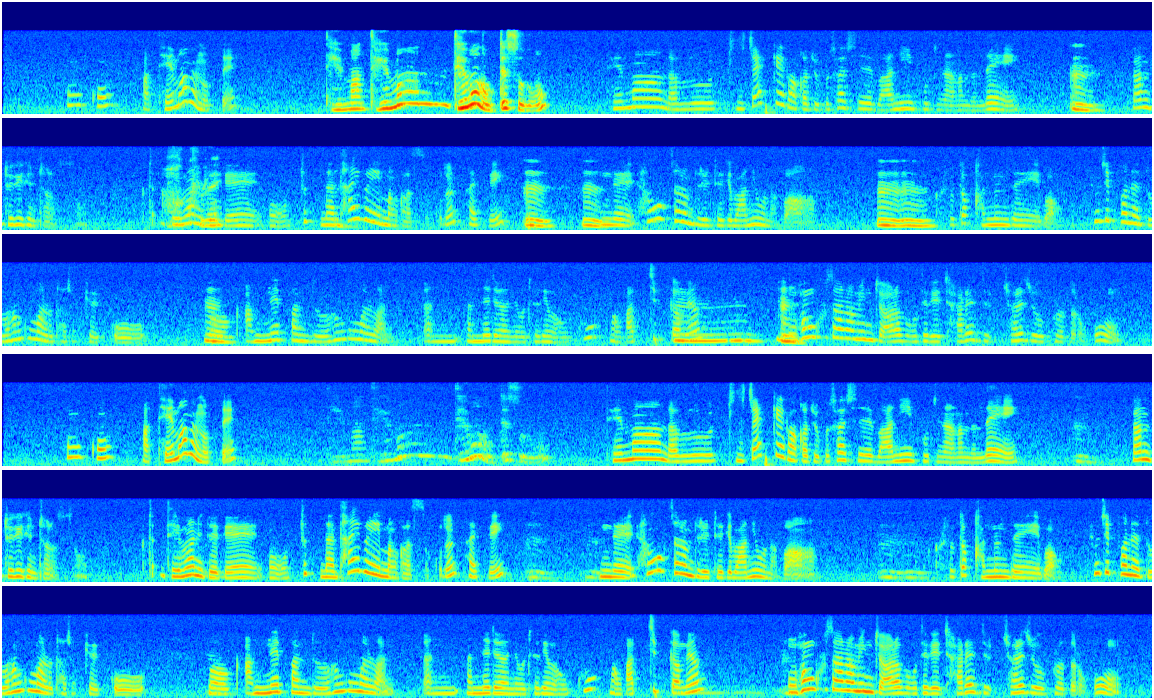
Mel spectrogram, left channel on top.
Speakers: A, on the right; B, on the left.
A: 홍콩? 아, 대만은 어때?
B: 대만, 대만, 대만 어땠어, 너?
A: 대만 나도 진짜 짧게 가가지고 사실 많이 보진 않았는데
B: 응.
A: 나는 되게 괜찮았어. 그 대-
B: 아,
A: 대만이
B: 그래?
A: 되게, 어, 특, 난
B: 응.
A: 타이베이만 갔었거든? 타이베이?
B: 응, 응,
A: 근데 한국 사람들이 되게 많이 오나 봐.
B: 응, 응,
A: 그래서 딱 갔는데 막 표지판에도 한국말로 다 적혀 있고 막
B: 응,
A: 안내판도 한국말로 안, 안, 안내되어 있는 거 되게 많고 막 맛집 가면
B: 응, 응.
A: 어, 한국 사람인 줄 알아보고 되게 잘해 잘해주고 그러더라고.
